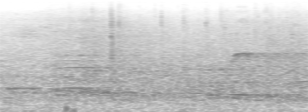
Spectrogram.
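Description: Faint ice-hockey arena ambience: a low murmur of crowd noise, with a single sharp knock about half a second in.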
